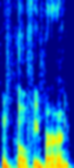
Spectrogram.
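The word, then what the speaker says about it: Kofi Cockburn: The cock is silent. It's just burn. Kofi burn.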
